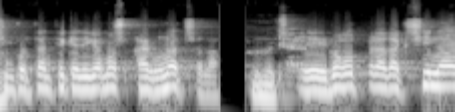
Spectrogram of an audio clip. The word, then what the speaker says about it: Pradakshina: me perdone la pronunciación, Pradaksina. Y bueno, Pedro, ¿es así o no es así? Te contestaré sí, se llama Pradaksina. Sí.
